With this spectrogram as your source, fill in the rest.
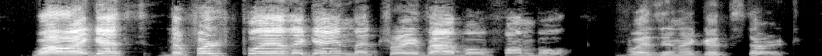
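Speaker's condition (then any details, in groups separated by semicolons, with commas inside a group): Cerebral palsy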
